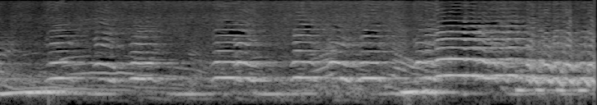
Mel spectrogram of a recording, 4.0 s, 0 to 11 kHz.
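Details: Territorial calling by siamangs at Taipei Zoo, September 2015: a loud, overlapping series of hooting, wavering notes that climb and dip, building into faster, rising whoops near the end.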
